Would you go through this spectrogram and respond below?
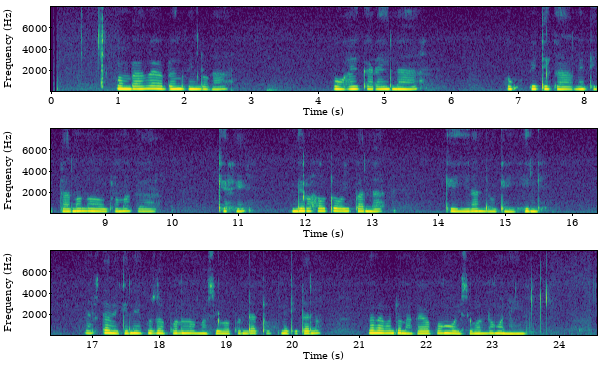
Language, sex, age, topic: Oshiwambo, female, 25-35, finance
